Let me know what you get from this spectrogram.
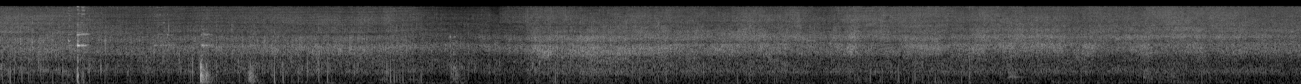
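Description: Raw chicken breast strips sizzling in hot oil in a wok as they are stirred with a wooden spatula, a steady frying hiss. Two sharp knocks against the wok come in the first two seconds.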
